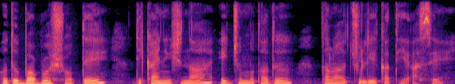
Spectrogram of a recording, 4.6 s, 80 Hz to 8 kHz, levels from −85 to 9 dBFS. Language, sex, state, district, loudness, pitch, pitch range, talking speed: Nagamese, female, Nagaland, Kohima, -19 LUFS, 195 Hz, 185-215 Hz, 170 wpm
